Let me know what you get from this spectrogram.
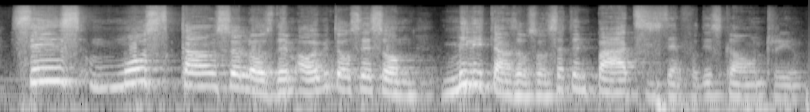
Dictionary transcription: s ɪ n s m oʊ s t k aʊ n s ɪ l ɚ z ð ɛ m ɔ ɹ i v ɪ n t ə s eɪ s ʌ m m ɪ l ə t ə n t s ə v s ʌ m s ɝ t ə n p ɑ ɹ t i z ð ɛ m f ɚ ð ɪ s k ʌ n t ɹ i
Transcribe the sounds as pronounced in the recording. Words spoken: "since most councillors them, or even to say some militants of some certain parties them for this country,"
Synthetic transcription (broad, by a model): s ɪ n s m oʊ s t k aʊ n s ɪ l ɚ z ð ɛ m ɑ w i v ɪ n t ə s eɪ s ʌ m m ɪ l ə t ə n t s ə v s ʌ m s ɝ t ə n p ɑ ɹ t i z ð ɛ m f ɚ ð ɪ s k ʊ n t ɹ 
